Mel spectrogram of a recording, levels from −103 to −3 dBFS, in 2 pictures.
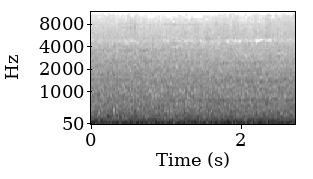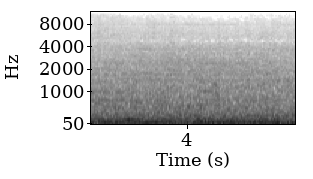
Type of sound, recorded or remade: recorded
